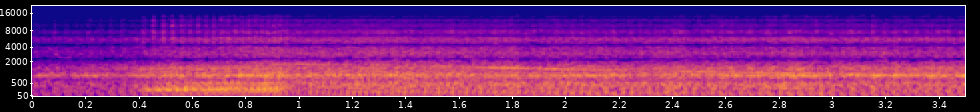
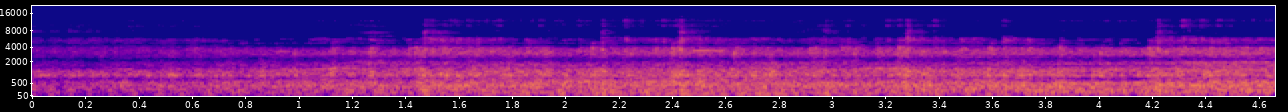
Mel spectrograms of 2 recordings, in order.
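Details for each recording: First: TVS King three-wheeler with a bad engine noise and an air filter hose replacement; engine revs up briefly then settles into a steady, smooth hum with no knocks or rattles, running normally. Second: TVS King engine with a bad noise: a coarse, hissy, uneven drone with faint irregular puffs, pointing to a split or loose air filter hose that needs replacement.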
